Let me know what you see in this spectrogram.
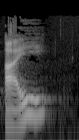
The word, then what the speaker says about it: ahí: La única diferencia es que la primera lleva tilde en la i y se dice ahí.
